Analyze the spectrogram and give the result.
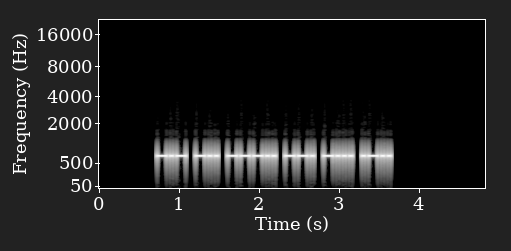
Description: Morse code, heard as a keyed tone, about 40 wpm, spaced as for 35 wpm, 700 Hz. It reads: KD8GBL
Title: Speed Racing - USA 2x3 Call Signs 30wpm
